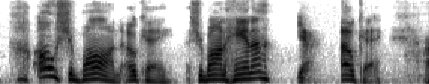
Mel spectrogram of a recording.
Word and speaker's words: Siobhan: So it's Siobhan. Oh, Siobhan. Okay. Siobhan Hannah?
